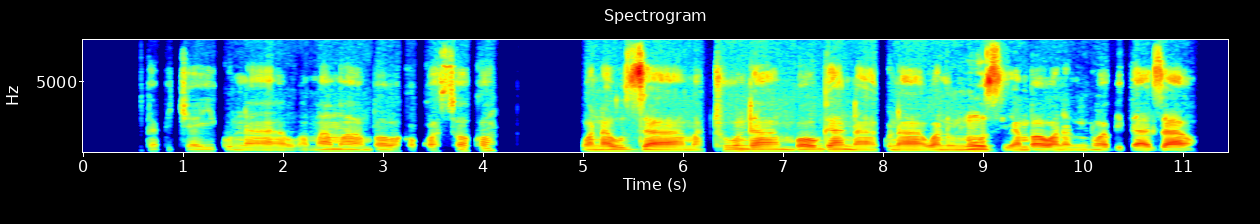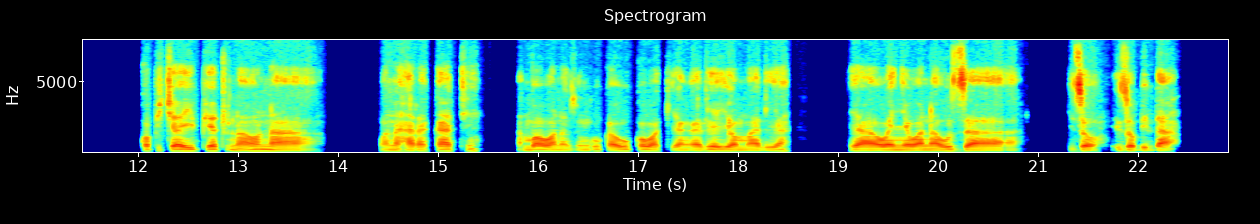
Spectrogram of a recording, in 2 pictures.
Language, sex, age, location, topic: Swahili, male, 25-35, Nakuru, finance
